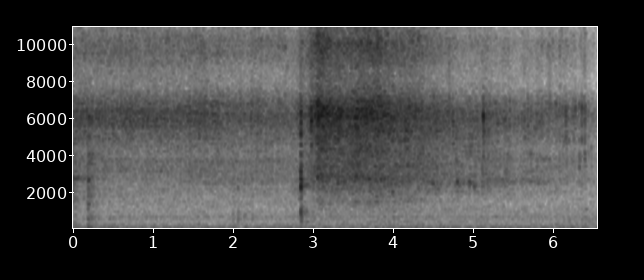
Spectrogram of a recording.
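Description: Lamb kabsa stirred in a pot over the heat, a steady sizzling, scraping churn with one brief knock partway through, heard close and without any talking.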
